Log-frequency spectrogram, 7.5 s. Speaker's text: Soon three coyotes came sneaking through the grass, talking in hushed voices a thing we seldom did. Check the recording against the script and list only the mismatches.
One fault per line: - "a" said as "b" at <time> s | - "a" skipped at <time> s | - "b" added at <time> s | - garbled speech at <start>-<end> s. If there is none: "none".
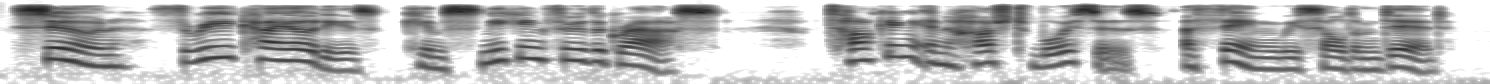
none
